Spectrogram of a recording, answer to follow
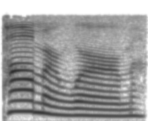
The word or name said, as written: palmerworm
